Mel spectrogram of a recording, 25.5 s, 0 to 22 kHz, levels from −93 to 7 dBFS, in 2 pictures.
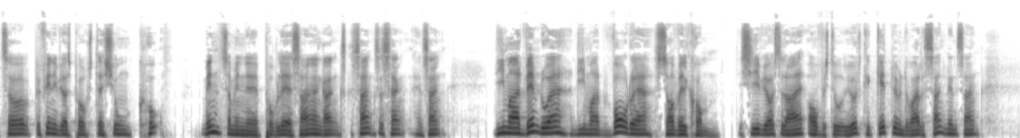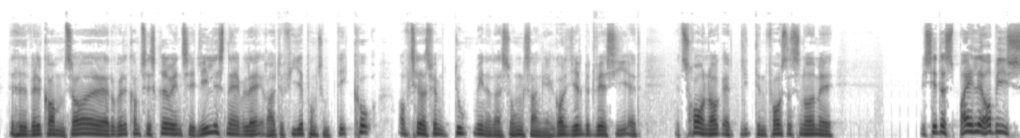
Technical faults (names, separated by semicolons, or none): Wi-Fi interference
